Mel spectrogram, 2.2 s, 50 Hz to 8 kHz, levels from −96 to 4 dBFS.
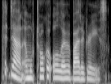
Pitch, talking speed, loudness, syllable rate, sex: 200 Hz, 270 wpm, -18 LUFS, 5.9 syllables/s, female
